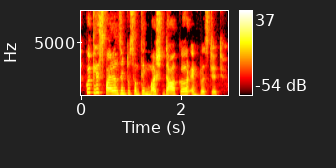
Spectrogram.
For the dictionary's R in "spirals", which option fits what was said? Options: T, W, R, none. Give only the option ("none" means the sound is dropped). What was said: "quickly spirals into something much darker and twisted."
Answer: none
